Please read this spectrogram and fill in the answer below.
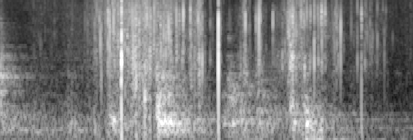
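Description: Steel snow-plow mount frame being shifted and worked into position by hand: a rough scraping from about half a second in, with a sharp click about a second in.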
